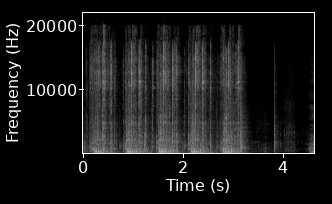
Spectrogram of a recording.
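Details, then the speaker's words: Husqvarna 262XP chainsaw, freshly cleaned and pressure washed: five hard cord pulls, rasping spin with no catch; compression felt, spark seen, fuel squirted in, spark may be too weak or cylinder flooded: cranking no start. "we know it's got compression because I can feel it we know it's got spark because I just saw it and we know that it's got fuel because I just squirted it in there but the spark may be too weak to ignite the cylinder could be flooded with fuel"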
